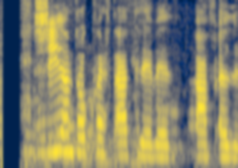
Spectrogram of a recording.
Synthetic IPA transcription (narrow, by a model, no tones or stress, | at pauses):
siːðant̪ʰowkʰvɛr̥t̪aːt̪ɾɪvɪðavœðɾ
